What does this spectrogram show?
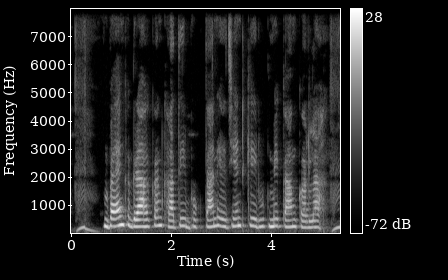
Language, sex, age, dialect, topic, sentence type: Bhojpuri, male, 18-24, Western, banking, statement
